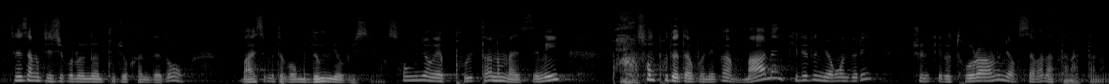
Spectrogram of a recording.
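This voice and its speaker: A man preaching a sermon at a dawn prayer meeting, emphatic, with sudden louder rises. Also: medium pitch.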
